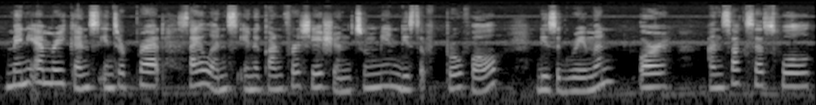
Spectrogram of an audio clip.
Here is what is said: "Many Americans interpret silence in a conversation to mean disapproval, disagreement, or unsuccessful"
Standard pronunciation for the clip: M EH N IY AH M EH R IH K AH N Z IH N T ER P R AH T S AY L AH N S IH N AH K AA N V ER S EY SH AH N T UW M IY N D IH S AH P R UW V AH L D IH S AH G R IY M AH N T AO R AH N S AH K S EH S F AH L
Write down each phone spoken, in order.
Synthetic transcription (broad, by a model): M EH N IY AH M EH R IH K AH N S IH N T ER P R AH T S AY L AH N S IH N AH K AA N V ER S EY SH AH N T UW M IY N D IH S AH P R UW F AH L D IH S AH G R IY M AH N T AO R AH N S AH K S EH S F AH L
